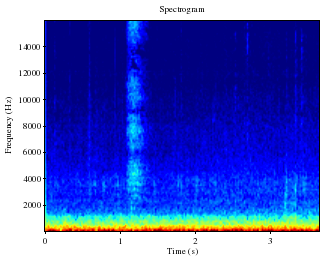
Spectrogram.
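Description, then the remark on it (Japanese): Steady road rumble from inside a car moving along a large two-lane road after snowfall, with one lane blocked by snow clearing: a continuous low drone of tires and engine with a brief hiss partway through, and no one talking. “今さらに大きい道路出てきたけどあのやっぱりどうしても2車線のうち1車線は潰れるよね除雪を”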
